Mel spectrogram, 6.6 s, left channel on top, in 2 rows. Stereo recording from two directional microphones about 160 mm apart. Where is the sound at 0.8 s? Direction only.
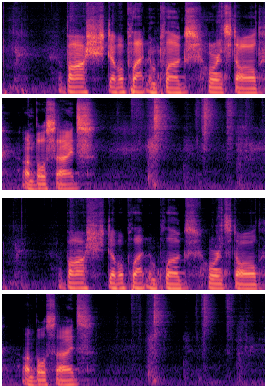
15° right (ahead or behind).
